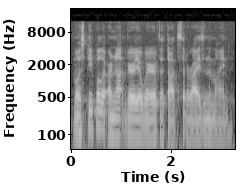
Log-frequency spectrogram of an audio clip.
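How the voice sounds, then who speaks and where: A man with a low-pitched voice guides a meditation. He gives his scripted instructions calmly and gently, in a measured, teacherly manner. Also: clean tone.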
